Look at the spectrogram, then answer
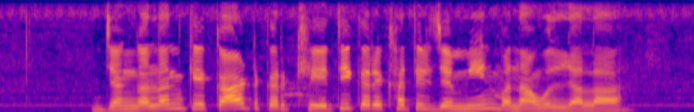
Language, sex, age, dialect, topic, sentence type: Bhojpuri, female, 18-24, Western, agriculture, statement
